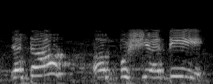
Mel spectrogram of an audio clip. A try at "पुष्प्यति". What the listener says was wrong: पुष्यति इल्ल पुष्प्यति.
